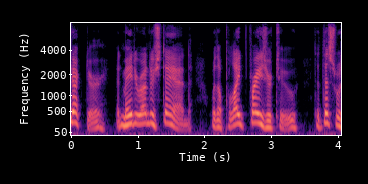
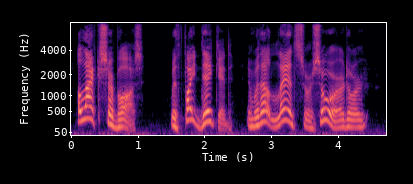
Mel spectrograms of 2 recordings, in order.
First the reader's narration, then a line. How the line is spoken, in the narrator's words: The queen exclaimed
